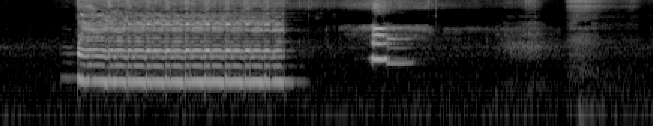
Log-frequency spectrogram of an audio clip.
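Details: A Yorkshire terrier puppy gives a long, steady, nasal whine, then a brief higher yelp.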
